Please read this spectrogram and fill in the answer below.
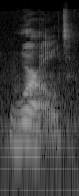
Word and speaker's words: world: pronounce so let's go over this one we pronounce this world world okay let's go step by step because I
